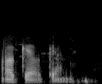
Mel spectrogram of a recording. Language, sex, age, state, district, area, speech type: Telugu, male, 18-30, Andhra Pradesh, Anantapur, urban, conversation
